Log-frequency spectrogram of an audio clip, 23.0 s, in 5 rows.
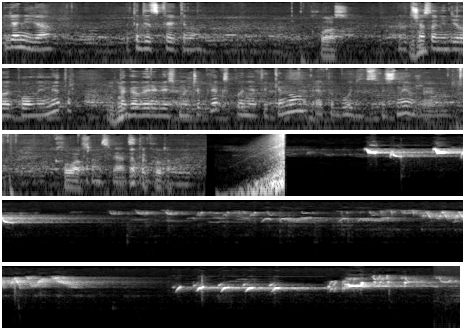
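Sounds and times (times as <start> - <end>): small songbirds singing: 12.2 - 23.0.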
